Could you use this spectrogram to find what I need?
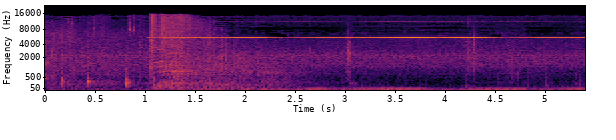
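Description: A loud blast goes off close by, followed by a high ringing tone.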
